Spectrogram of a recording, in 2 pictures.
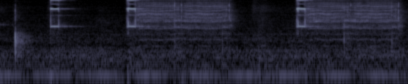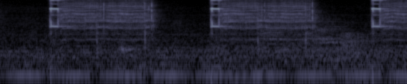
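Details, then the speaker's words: Legacy PCA morphine pump for acute pain, purge key held down to purge the tubing: repeating electronic beep bursts about every two seconds (a series of three beeps), with low room hum. "Appuyez sur la touche purge et maintenez la touche enfoncée. Vous entendez alors une série de trois biper s'affiche à l'écran."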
